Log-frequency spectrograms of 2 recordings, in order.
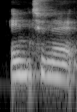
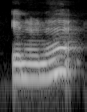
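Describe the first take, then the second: First: The t sound after n is clearly pronounced. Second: The t sound after n is left out.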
